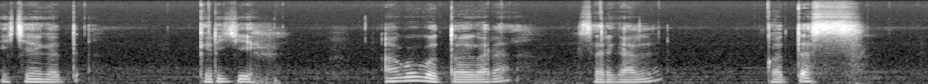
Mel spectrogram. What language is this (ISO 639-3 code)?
kln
